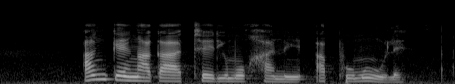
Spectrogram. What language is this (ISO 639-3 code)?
nso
